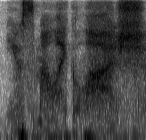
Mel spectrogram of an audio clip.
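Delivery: hushed, soft, close, quiet whisper. Retelling what a new friend said at a loud bar: imitating a whisper. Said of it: "she whispers in my ear".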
